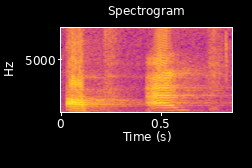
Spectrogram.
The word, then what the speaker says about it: up: Et puis, en anglais, on dit app. UP, quoi. App.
